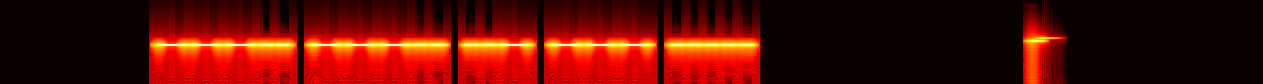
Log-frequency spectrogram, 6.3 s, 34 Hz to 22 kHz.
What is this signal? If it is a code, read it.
Morse code, heard as a keyed tone, about 28 wpm, 700 Hz. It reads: 88UO5
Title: Code Groups - 5 Letter:Numbers - 28wpm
